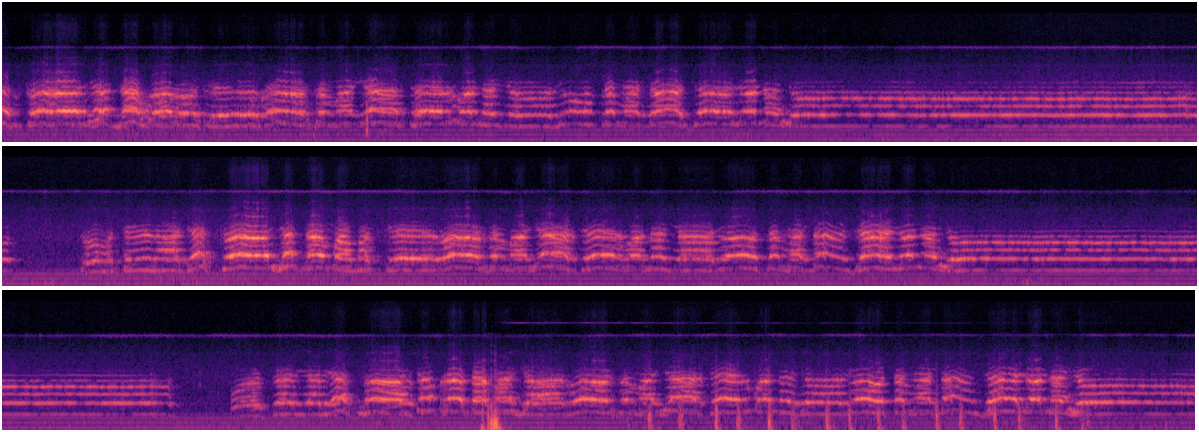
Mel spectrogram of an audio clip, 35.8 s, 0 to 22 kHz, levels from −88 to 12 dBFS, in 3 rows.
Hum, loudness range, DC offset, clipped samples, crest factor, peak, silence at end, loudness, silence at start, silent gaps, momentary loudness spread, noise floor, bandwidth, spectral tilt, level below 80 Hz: none; 11 LU; under 0.1%; under 0.1%; 22 dB; 0 dBFS; 0 s; -22 LUFS; 0 s; none; 12 LU; -45 dBFS; 16 kHz; -4.5 dB/octave; -44 dBFS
